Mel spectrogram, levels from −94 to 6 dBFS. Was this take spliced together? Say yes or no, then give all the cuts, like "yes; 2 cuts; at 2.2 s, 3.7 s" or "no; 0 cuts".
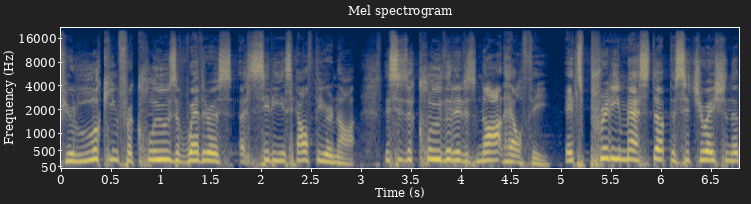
yes; 1 cut; at 5.0 s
